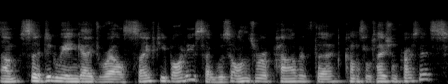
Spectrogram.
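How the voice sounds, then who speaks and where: With an Australian accent, a man speaks very fast in a fairly high, somewhat breathy voice with ordinary pitch variation. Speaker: transport agency CEO hosting webinar. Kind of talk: webinar Q&A.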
